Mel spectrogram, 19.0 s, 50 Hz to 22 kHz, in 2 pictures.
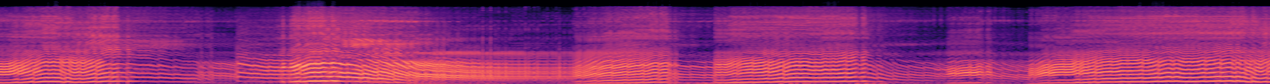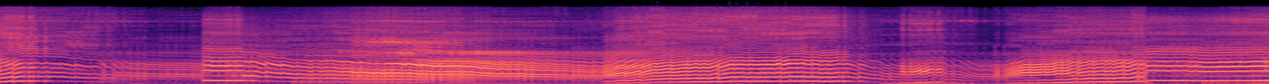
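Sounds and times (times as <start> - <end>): two-stroke engine revving: 0.0 - 19.0.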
